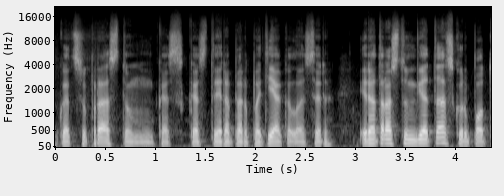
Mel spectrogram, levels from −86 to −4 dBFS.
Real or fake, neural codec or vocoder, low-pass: fake; codec, 44.1 kHz, 7.8 kbps, DAC; 19.8 kHz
